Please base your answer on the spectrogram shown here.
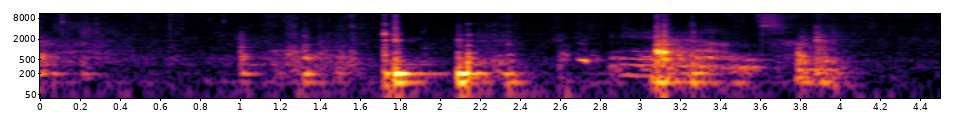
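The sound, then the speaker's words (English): A salad spinner of rinsed lettuce is dumped out in a kitchen: a few hollow plastic clunks and knocks, with scattered rattles and light clatter between them at moderate loudness. “Okay, dumping out the salad spinner.”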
